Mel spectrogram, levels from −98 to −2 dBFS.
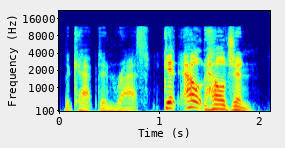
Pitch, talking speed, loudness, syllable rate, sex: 130 Hz, 170 wpm, -19 LUFS, 4.8 syllables/s, male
